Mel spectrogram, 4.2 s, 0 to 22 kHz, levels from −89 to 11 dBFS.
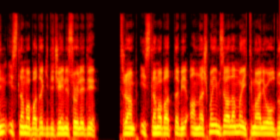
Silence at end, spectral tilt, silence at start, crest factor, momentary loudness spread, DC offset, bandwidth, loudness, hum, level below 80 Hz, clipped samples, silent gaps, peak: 0 s; -5.5 dB/octave; 0 s; 14 dB; 3 LU; under 0.1%; 16 kHz; -16 LUFS; none; -46 dBFS; under 0.1%; 1.75-1.79 s; -2 dBFS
